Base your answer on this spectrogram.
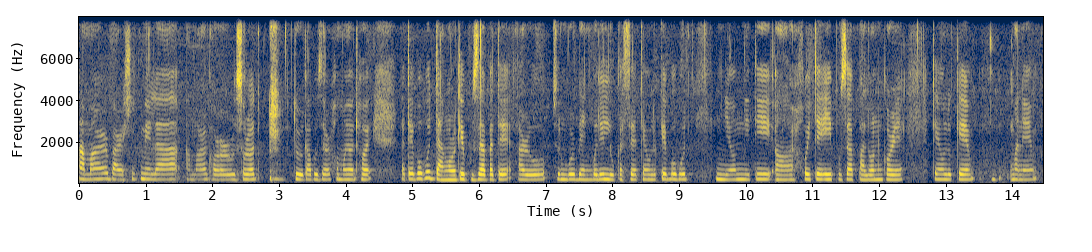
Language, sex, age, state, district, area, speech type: Assamese, female, 18-30, Assam, Morigaon, rural, spontaneous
